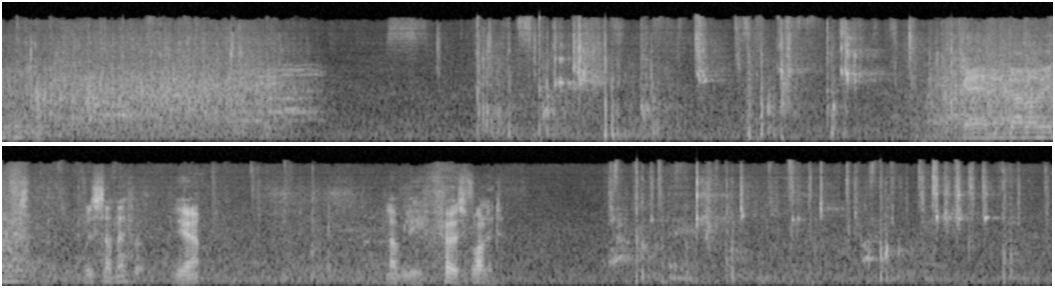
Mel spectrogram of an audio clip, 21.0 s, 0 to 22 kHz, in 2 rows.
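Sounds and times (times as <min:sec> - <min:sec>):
crowd cheering and applauding: 0:00.0 - 0:03.0, 0:09.2 - 0:10.8
shoes squeaking on court: 0:04.3 - 0:09.2, 0:16.7 - 0:21.0.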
